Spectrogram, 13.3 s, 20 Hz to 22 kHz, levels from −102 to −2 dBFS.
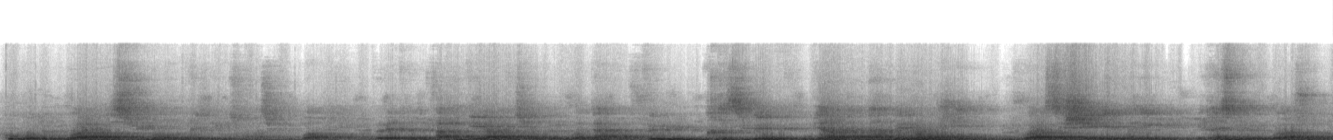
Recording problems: room echo; strong; dies away in 1.8 s
off-mic speech; far
distortion; slight; 12% of the sound clipped
murmuring crowd; noticeable; throughout; 15 dB below the speech

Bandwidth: 15 kHz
